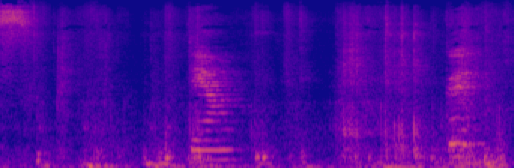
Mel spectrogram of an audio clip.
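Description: A large dog's footsteps on a tile floor, with light knocks and claw clicks as it walks off and steps onto a raised cot bed. Two short words are spoken between them.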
